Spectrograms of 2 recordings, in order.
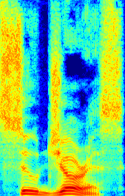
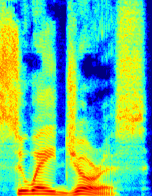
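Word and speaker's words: sui juris: Because it's not sujurus, it's suer juris, which is Latin for crayon cruncher.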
